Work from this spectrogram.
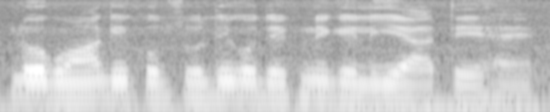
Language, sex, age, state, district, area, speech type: Urdu, male, 18-30, Maharashtra, Nashik, rural, spontaneous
